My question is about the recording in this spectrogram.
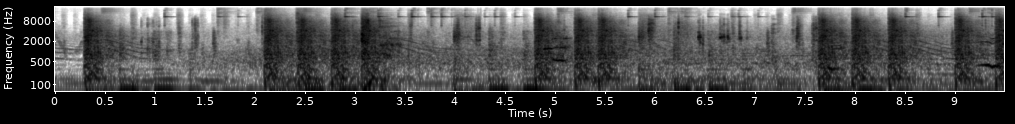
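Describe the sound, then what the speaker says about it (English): Shotgun blasts in a retro robot shooter game, loud sharp reports fired repeatedly in uneven bursts, a dozen or more shots with short gaps between volleys. "this guy just keeps firing a shotgun across the damn ages"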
